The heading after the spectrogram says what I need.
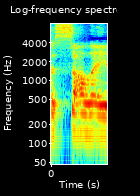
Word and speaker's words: Salé: I go as close to Salé as I can, and he accepts it.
